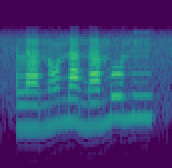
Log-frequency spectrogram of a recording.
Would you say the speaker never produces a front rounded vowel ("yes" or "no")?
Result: yes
